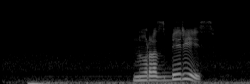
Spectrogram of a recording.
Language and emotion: Russian, neutral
